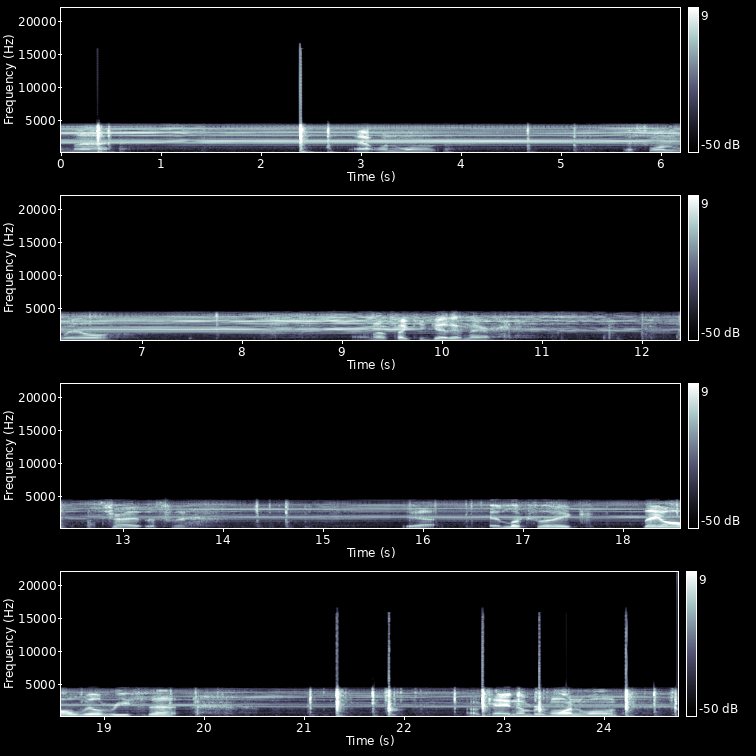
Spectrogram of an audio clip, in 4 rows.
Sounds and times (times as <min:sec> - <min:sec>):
Speech: 0:00.0 - 0:00.7, 0:02.9 - 0:04.0, 0:05.6 - 0:06.8, 0:09.1 - 0:10.7, 0:12.7 - 0:13.9, 0:15.8 - 0:19.8, 0:22.6 - 0:24.2.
